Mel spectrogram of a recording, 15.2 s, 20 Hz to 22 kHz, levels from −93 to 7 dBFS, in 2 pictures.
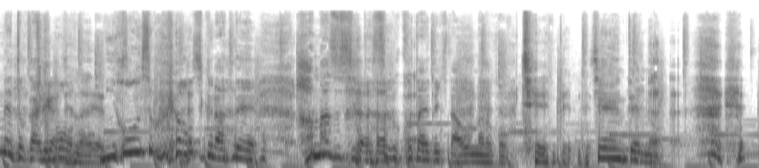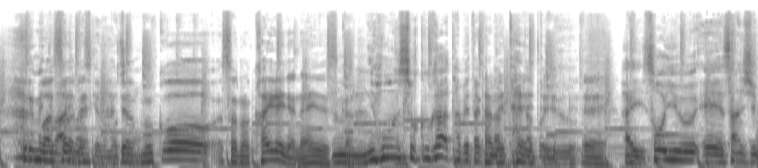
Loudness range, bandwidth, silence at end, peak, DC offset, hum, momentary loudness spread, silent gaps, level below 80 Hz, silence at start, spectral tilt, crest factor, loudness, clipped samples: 2 LU; 17 kHz; 0 s; -12 dBFS; under 0.1%; none; 6 LU; none; -46 dBFS; 0 s; -5.5 dB/octave; 14 dB; -27 LUFS; under 0.1%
